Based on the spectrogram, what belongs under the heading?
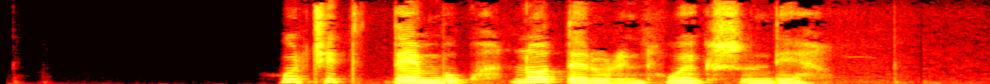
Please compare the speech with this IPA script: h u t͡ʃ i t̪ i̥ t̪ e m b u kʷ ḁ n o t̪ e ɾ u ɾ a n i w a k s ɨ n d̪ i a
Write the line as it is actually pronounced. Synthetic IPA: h u t͡ʃ i t̪ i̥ t̪ e m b u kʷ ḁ n o t̪ e ɾ u ɾ i n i w e k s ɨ n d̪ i a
